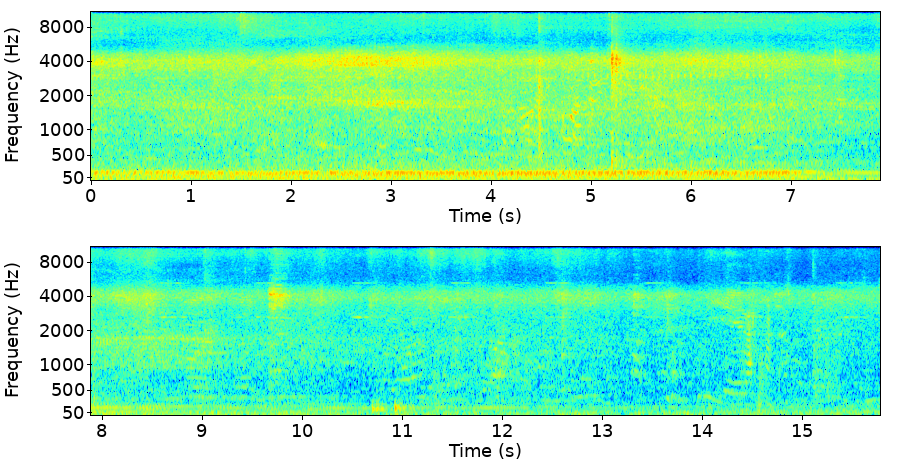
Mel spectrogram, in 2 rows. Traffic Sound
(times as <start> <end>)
0.0 10.5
